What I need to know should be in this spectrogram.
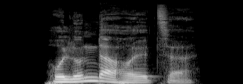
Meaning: inflection of bezeugt: 1. strong/mixed nominative/accusative feminine singular 2. strong nominative/accusative plural 3. weak nominative all-gender singular 4. weak accusative feminine/neuter singular
- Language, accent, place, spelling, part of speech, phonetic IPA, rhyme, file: German, Germany, Berlin, bezeugte, adjective / verb, [bəˈt͡sɔɪ̯ktə], -ɔɪ̯ktə, De-bezeugte.ogg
